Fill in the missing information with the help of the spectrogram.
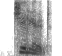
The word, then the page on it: chiliad: Indian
